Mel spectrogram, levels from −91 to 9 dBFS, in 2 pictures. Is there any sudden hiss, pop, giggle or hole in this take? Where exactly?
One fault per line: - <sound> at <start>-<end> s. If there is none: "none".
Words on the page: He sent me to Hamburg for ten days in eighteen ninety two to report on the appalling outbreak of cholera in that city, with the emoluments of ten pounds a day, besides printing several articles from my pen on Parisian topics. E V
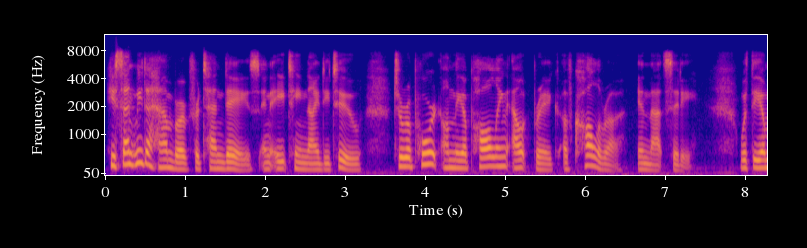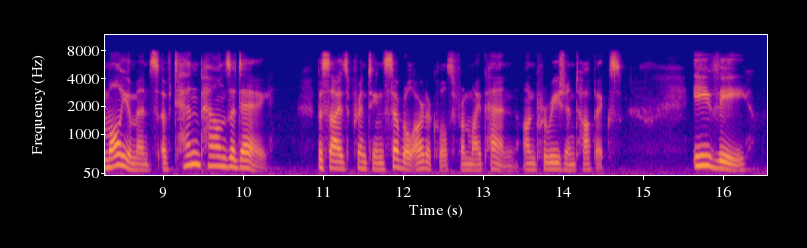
none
